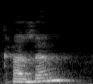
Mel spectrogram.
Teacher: S we pronounce like Z, cousin, and we don't pronounce I.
